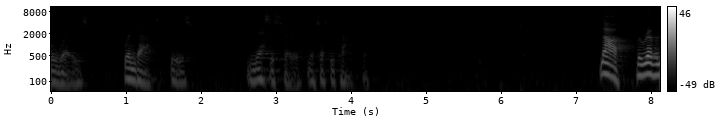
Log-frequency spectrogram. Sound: italian

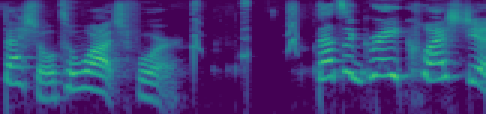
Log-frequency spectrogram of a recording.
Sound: squeaks squeaks

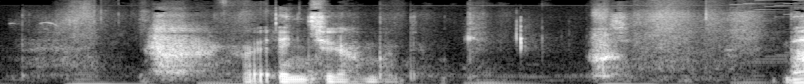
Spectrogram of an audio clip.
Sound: sigh

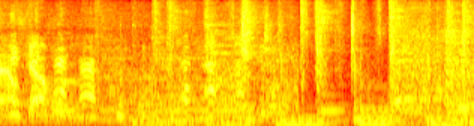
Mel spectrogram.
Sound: laughing

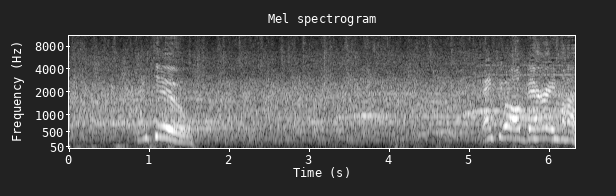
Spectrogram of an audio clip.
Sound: cheers

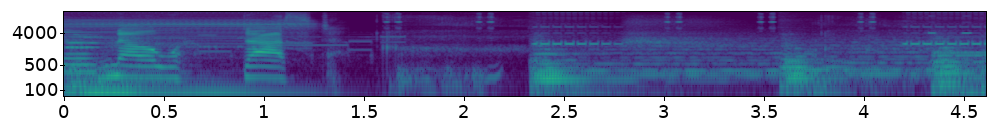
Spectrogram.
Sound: beeping; urgent beeping

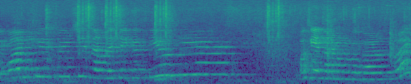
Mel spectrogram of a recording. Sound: camera clicks

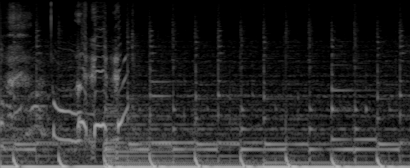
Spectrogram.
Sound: student crying; upbeat music

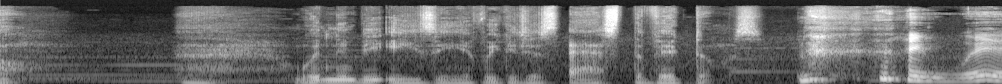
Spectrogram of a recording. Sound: sighs

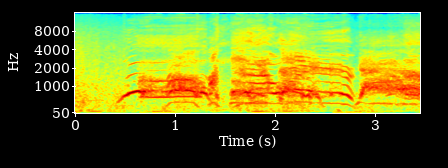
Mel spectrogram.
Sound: screaming

